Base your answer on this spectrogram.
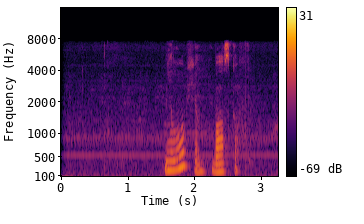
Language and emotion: Russian, neutral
